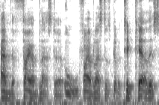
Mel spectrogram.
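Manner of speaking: odd, weird, affected put-on cartoony voice. Describing an actor's odd delivery in a movie, imitating his weird affected voice. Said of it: "So he's talking like this".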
